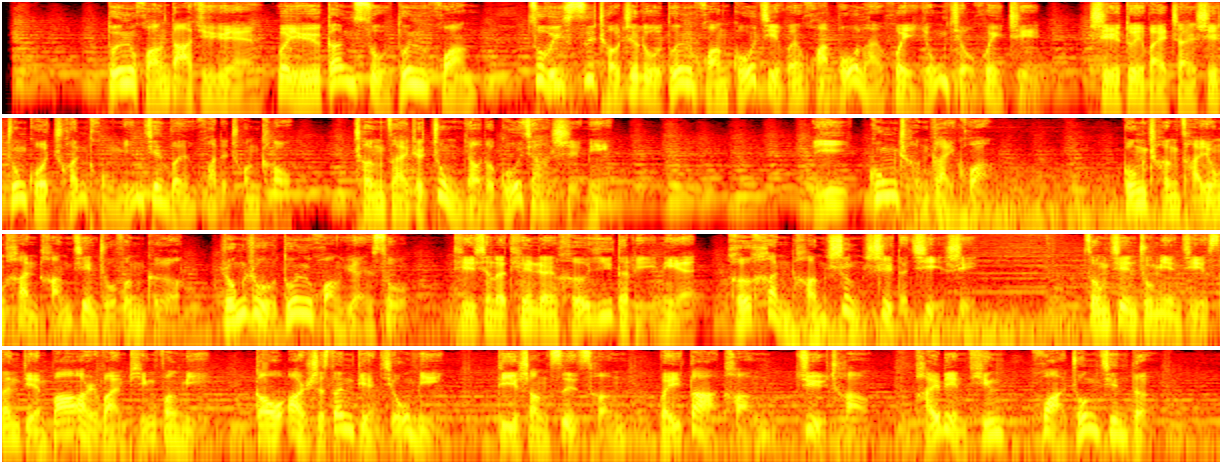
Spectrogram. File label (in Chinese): 男 多媒体 汇报片 干练大气; 敦煌大剧院多媒体汇报片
